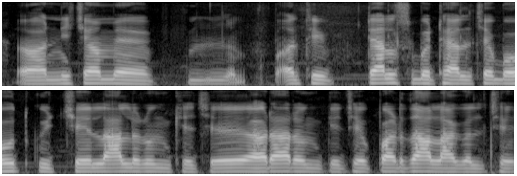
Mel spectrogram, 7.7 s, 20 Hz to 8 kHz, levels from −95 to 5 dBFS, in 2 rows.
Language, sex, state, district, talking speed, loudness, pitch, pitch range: Maithili, male, Bihar, Saharsa, 170 wpm, -25 LUFS, 130 Hz, 125-135 Hz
